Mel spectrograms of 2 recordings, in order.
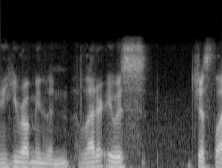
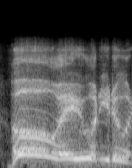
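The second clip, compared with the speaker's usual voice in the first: needling, very high, loud heckling jabs; 6 dB louder than usual. Old men behind the speaker at a game heckle; speaker mimics Muppet Show balcony hecklers. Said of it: "like the two guys on the balcony in the Muppet Show".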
